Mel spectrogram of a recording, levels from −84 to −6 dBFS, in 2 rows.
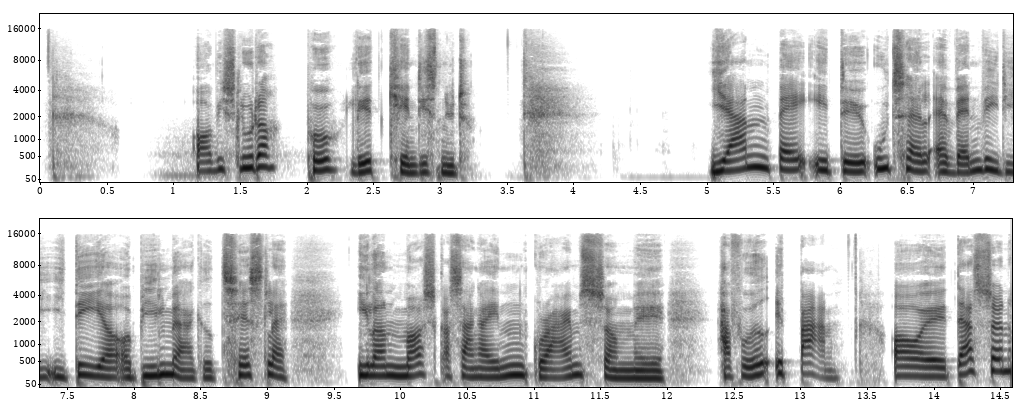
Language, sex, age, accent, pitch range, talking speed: Danish, female, 30-49, native, 165-215 Hz, 130 wpm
